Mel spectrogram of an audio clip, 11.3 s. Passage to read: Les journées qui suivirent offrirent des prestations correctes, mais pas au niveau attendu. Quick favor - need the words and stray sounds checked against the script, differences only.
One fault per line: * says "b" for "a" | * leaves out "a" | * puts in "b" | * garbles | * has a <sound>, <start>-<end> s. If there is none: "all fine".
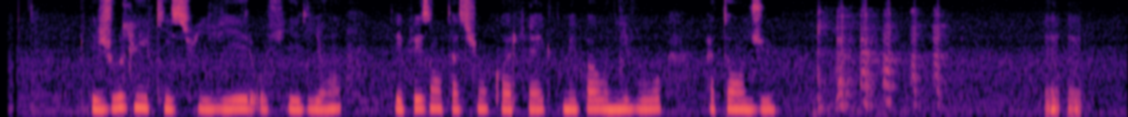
* has a laugh, 8.1-9.7 s
* has a laugh, 10.4-10.8 s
